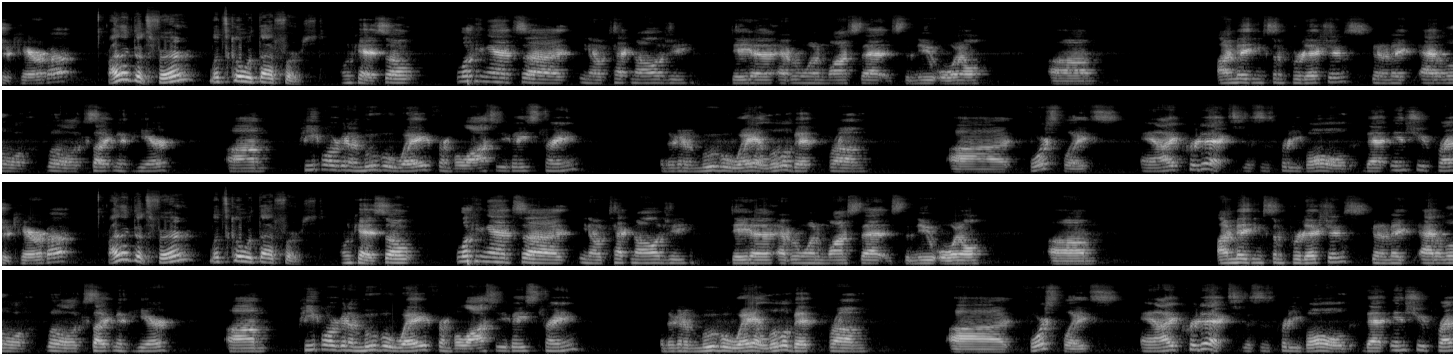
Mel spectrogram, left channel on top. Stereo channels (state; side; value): normal; both; correlation 0.86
